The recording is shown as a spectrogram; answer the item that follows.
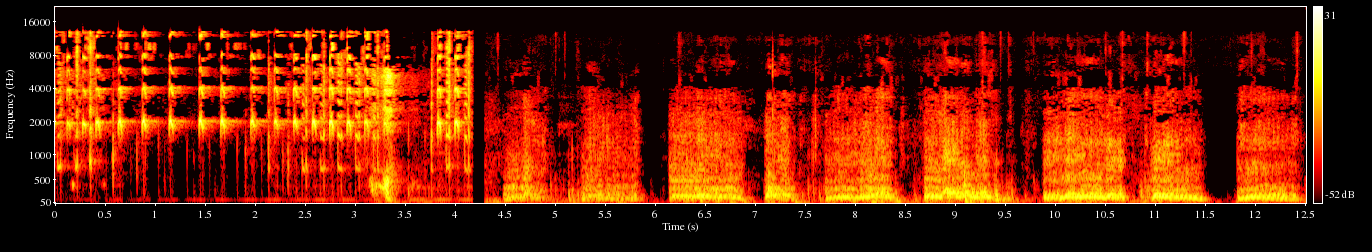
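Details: Dachshund puppies at play: rapid clicking, scratchy high sounds for four seconds, then a run of low, rough growls in bursts of about a second with short gaps.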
